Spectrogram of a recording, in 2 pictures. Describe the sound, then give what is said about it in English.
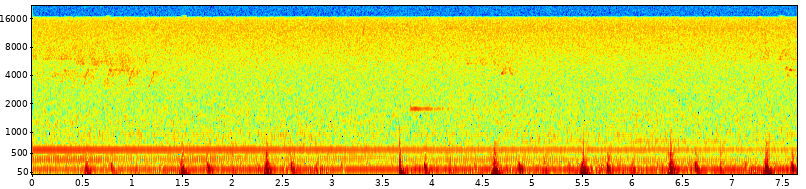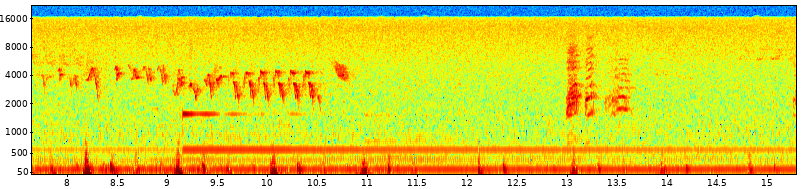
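A steady, slow heartbeat thumps in regular double pulses over a low continuous hum, with faint bird chirps and trills flickering high in the background now and then. “Come to meet your heartbeat.”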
